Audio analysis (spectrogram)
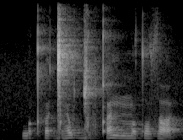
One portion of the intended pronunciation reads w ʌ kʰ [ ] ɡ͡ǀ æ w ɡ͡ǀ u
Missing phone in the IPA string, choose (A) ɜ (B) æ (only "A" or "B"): A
